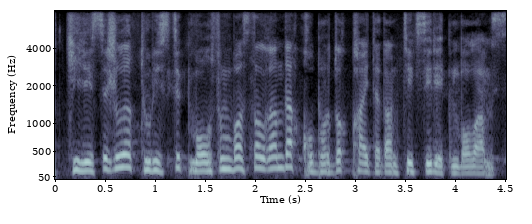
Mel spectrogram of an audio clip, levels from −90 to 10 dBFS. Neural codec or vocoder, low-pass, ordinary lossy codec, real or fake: codec, 16 kHz, 2 kbps, FreqCodec, larger model; none; none; fake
